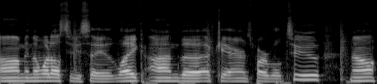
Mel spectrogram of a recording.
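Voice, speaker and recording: A man speaks in a fairly high pitch. His intonation stays fairly even. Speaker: tattoo artist and channel host. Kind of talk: product review Q&A. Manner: fast; casual, filler-heavy.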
